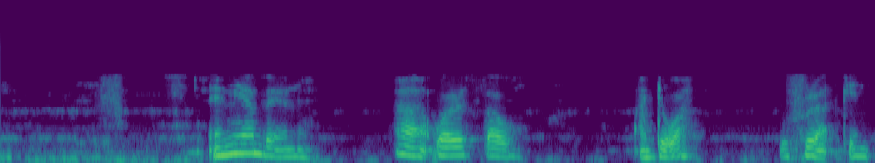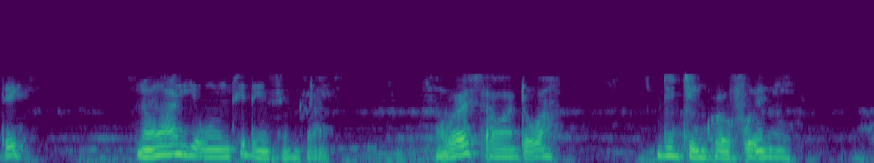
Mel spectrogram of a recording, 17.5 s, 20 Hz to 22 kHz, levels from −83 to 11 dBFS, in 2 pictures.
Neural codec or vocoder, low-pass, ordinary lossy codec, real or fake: codec, 16 kHz, 16 kbps, FunCodec, trained on LibriTTS, 50 frames a second; 7.2 kHz; AAC, 16 kbps; fake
